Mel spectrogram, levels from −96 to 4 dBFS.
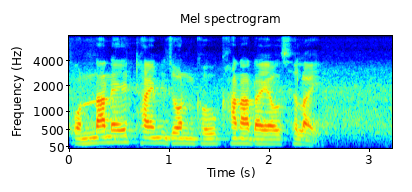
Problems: none marked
